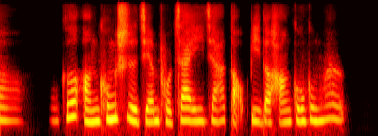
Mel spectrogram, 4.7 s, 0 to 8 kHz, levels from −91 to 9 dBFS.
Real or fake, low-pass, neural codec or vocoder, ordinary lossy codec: fake; 7.2 kHz; codec, 16 kHz, about 1 kbps, DyCAST, with the encoder's durations; Opus, 64 kbps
